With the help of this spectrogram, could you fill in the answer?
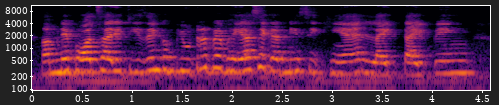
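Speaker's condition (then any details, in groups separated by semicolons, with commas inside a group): No condition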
